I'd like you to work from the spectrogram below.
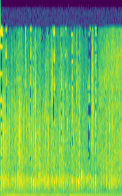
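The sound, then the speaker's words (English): A church audience claps and cheers steadily for Philly Tab, a dense wash of applause with scattered whoops, while a sustained low organ-like tone hums underneath throughout. “Come on, let's cheer for Philly Tab.”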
